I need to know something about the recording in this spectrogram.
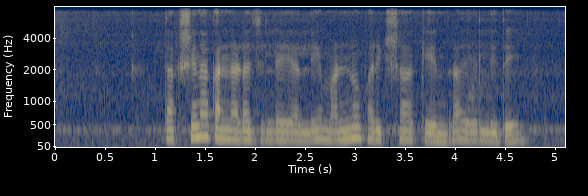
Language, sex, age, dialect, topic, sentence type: Kannada, female, 31-35, Coastal/Dakshin, agriculture, question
